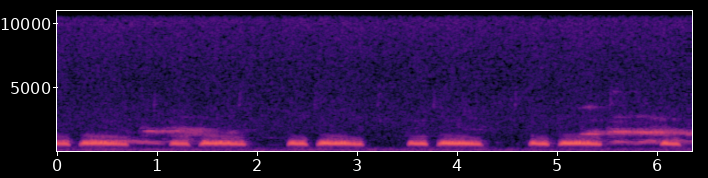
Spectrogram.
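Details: Spotted dove living wild, used as a lure, cooing in a steady series of short-long note pairs, while a second bird whistles faintly in the background.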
